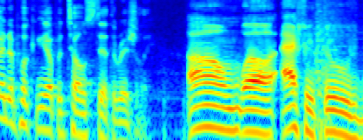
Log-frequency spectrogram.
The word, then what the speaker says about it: Tone Stith: So, first of all, you got a new artist, uh, Tone Stith. Mhm. Am I pronouncing it right? Yes. Tone Steth.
